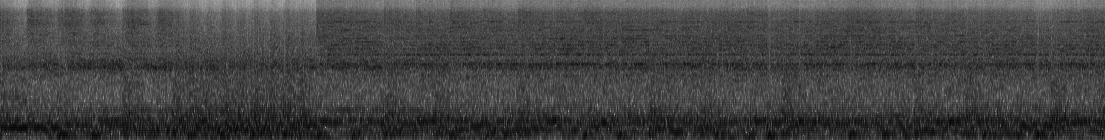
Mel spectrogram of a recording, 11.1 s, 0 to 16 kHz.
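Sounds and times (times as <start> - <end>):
rock song with drums: 0.0 - 11.0.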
